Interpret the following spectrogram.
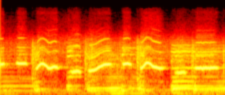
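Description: Whistled melody with sliding, wavering notes over an orchestral accompaniment in an old Tamil film song.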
